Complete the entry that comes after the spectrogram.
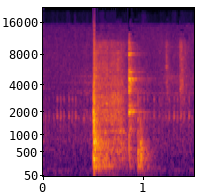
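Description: A drinking glass knocks sharply onto a hard surface with a bright clink, followed by a couple of smaller taps and rattles as it is handled, close and alone.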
